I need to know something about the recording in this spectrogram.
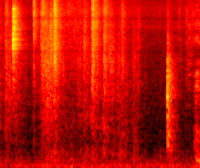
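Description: Faint rustling of papers and a clear plastic packaging bag being handled, with one short sharp sound about three-quarters of the way through.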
